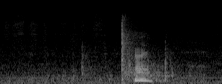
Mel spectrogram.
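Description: Chalk writing on a blackboard: a few faint taps and scratches as a word is chalked.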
